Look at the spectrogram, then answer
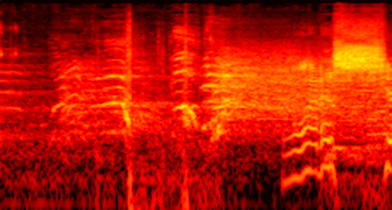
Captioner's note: players shouting indistinctly; audience cheering; ball thumping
